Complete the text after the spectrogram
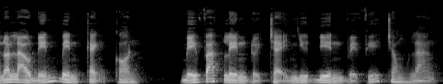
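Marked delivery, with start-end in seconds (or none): none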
